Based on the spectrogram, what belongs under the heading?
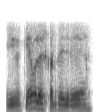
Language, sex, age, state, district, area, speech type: Kannada, male, 30-45, Karnataka, Mandya, rural, conversation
